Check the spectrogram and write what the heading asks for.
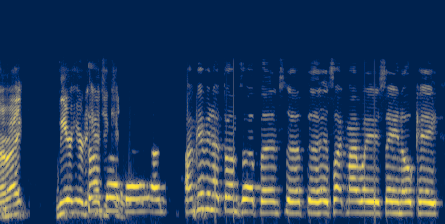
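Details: Adult man (guest) with stuttering as part of a speech impediment he links to his diagnoses of mild high-functioning autism, ADHD, bipolar disorder and seizure disorder; he says he may lose his train of thought or sound repetitive; stuttering.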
